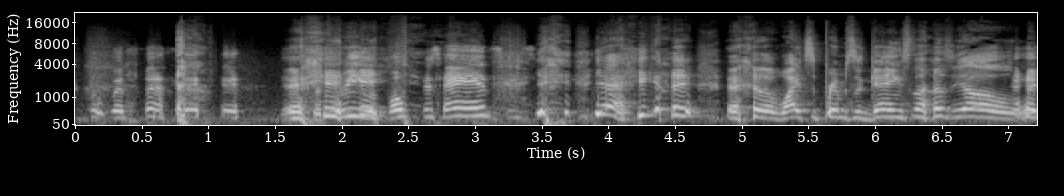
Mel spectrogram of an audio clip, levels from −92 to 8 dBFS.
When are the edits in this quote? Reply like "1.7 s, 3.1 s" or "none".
none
